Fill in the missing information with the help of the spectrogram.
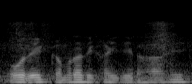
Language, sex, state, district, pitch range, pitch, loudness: Hindi, male, Goa, North and South Goa, 100-110 Hz, 105 Hz, -34 LUFS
